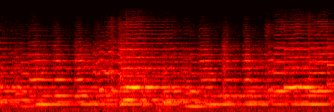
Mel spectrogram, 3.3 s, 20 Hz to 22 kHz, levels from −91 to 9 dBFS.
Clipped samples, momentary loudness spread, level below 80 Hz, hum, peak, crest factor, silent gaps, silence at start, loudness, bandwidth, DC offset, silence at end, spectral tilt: under 0.1%; 9 LU; -66 dBFS; none; -16 dBFS; 16 dB; none; 0 s; -33 LUFS; 15.5 kHz; under 0.1%; 0 s; -3 dB/octave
